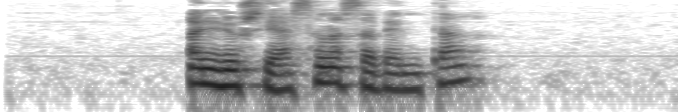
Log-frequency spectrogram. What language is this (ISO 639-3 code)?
cat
